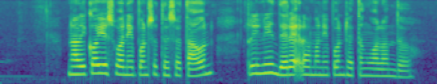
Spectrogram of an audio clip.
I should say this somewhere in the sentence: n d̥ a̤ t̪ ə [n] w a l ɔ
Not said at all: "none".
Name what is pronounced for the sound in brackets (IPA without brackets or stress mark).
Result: ŋ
